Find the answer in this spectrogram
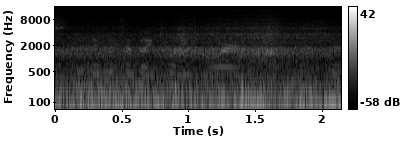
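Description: Wind buffeting the microphone and water rushing past the bow of a boat under way at sea, a steady rough rush.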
